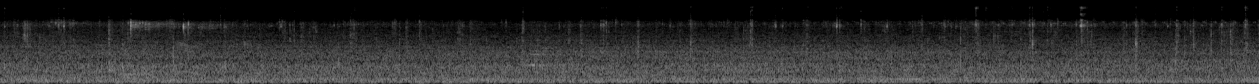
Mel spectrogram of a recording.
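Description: Steady outdoor city background noise, like distant traffic, with scattered faint clicks through it.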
